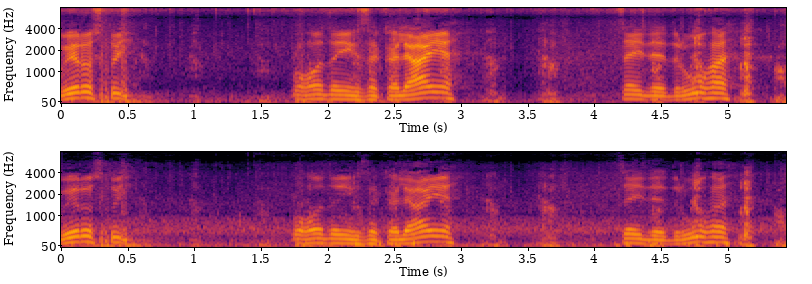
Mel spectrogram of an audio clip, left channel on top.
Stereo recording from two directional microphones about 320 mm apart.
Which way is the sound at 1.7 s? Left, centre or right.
Left.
